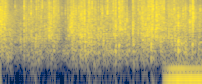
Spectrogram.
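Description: Paper shopping bag and plastic wrapping crinkling and rustling as a child rummages through the bag and pulls out a package. A steady low bass line of background music comes in near the end.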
